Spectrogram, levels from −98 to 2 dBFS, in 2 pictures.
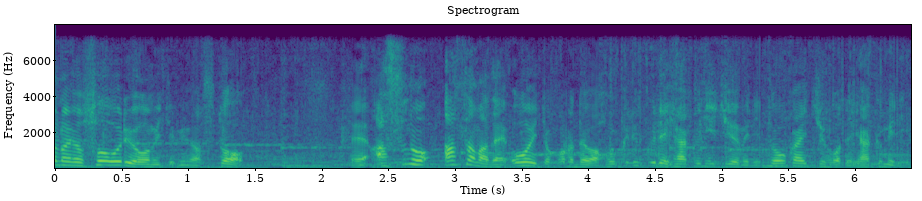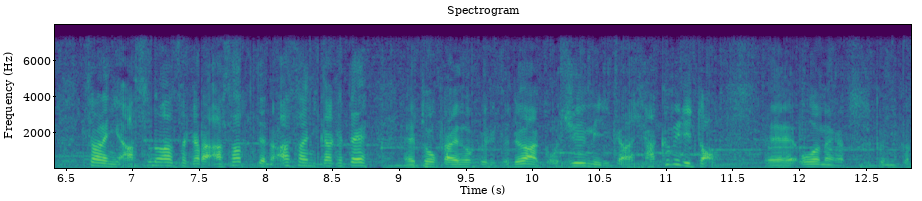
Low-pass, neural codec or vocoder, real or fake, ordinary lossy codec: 7.2 kHz; vocoder, 22.05 kHz, 80 mel bands, WaveNeXt; fake; none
